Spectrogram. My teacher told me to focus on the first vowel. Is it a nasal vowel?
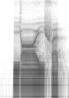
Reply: no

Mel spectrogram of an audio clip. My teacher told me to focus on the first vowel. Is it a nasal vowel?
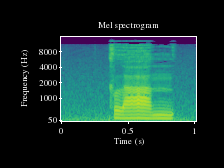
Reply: no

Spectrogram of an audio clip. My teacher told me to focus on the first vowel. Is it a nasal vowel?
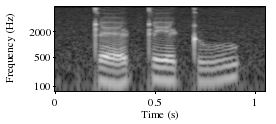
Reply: no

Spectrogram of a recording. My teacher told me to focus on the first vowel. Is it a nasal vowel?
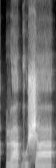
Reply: no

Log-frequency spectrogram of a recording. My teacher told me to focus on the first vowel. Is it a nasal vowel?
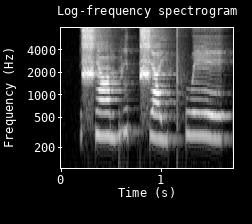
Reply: yes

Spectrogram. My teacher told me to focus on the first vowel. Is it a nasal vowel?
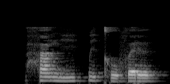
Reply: yes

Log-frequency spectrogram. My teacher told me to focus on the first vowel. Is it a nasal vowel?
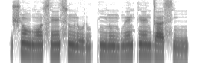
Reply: yes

